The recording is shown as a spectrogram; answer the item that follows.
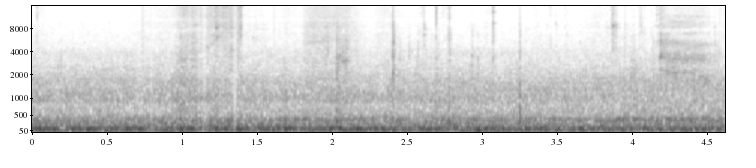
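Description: Steady low road rumble from inside a moving car on a road trip, continuous and fairly loud, with faint rattles and clicks on top and no talking.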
